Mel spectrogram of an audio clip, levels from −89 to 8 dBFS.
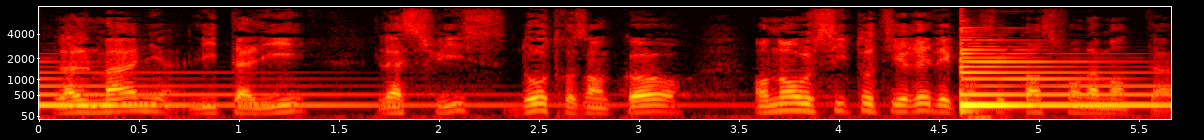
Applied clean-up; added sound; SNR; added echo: none; Plucked string instrument; -5 dB; none.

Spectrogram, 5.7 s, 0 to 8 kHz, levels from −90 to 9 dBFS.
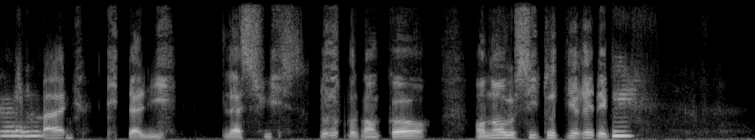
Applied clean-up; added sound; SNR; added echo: neural diffusion model UNIVERSE++.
